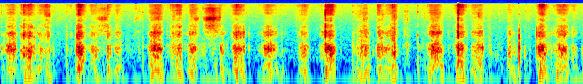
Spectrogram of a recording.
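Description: A plastic-barrel gel pen with a metal tip, held in the fingers, writes across a flat black lined paper notebook page lying as a solid sheet on a surface. The tip makes quiet, rapid scratching strokes, a run of short bursts with brief gaps between them. The strokes have a midrange papery rasp with bright edges.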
